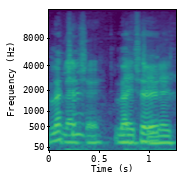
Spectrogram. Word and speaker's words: Lecce: Patrick Dogu, you know, from how do you pronounce the team? Lecce.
